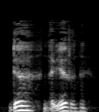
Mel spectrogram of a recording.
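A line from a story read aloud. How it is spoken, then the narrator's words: Sad. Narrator (Russian): грустно произнес круглолицый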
